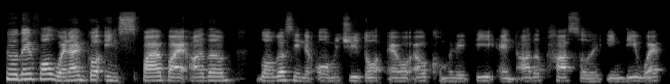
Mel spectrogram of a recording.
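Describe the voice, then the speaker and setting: A woman, a Mandarin speaker, giving a slide presentation with frequent halting self-corrections. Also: lowish voice, fairly even intonation, bright, forceful tone. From Malaysia. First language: Mandarin Chinese. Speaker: meetup speaker.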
